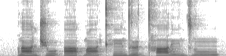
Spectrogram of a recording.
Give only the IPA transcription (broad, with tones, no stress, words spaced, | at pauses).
ɾã˥˧d͡ʒu˥˧ʔã˧˥˧ɓã˨˥ kʰĩ˨˥dɨ˥˧ tʰa˧˥˧ɾĩ˨˥d͡zũ˥˧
